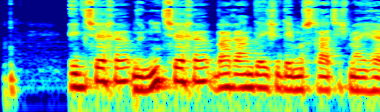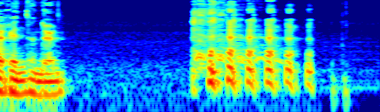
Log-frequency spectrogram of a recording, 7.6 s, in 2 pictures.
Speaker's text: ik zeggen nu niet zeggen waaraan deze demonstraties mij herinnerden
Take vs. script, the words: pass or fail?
pass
